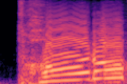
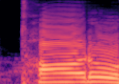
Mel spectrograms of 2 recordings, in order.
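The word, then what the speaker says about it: thorough: एक अंग्रेजी के मास्टर बा कोनो, नाम तो ना ले, वो बोलत रहे थोरो पढ़ाते हैं कि थोरो पढ़ाते हैं। थोरो होता है, नॉट थ्रो।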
